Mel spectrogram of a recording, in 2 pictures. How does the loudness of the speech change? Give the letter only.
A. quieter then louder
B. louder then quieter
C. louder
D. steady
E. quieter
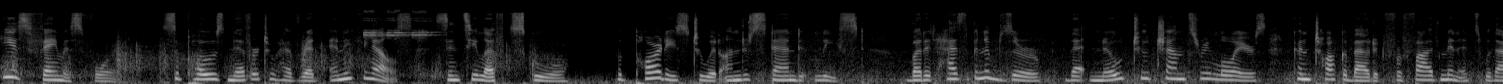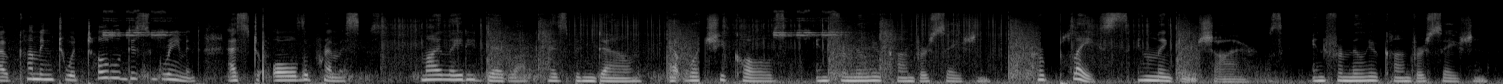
D.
